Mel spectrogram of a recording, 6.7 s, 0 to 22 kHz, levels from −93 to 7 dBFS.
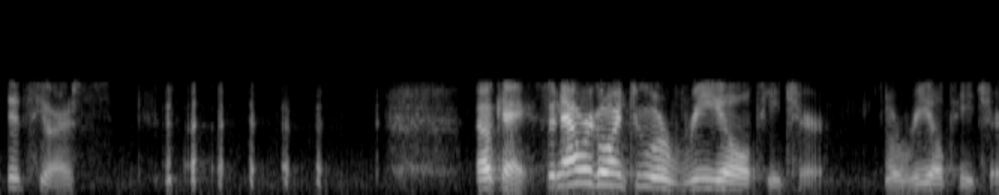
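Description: From start to finish the speech carries iLBC codec damage, and it is plainly audible. The sound is confined to a telephone line band of roughly 250 Hz to 3.7 kHz, with nothing above 3.8 kHz, so on a spectrogram the energy stops at a sharp ceiling with empty space above. Each frame's excitation is coded independently, which fits 30 ms frames and the 13.33 kbps mode. The voice sounds rough and slightly synthetic.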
